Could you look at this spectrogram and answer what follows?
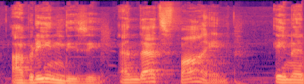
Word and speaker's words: a Brindisi: name of the city even though the bee is single in standard Italian this should not be pronounced but it should be pronounced abrindisi with a double b now I know that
